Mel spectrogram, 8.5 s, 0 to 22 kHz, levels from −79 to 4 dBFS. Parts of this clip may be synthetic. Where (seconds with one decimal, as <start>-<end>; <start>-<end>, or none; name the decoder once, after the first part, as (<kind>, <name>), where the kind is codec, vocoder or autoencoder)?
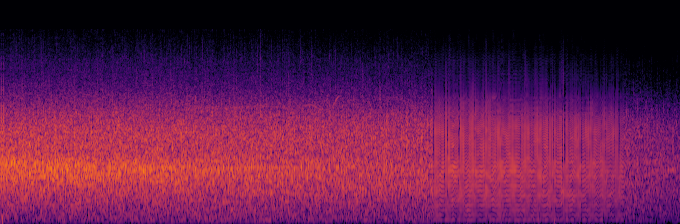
5.4-7.8 (vocoder, BigVGAN v2)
